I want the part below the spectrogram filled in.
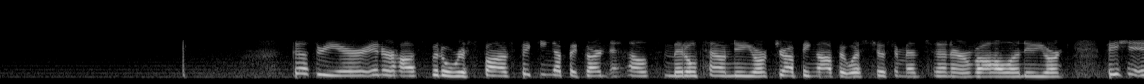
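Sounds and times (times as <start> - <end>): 
faint radio hiss: 2.4 - 11.4
speech: 3.8 - 11.4.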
